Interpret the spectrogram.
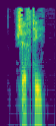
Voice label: "shifty", English; adjectives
